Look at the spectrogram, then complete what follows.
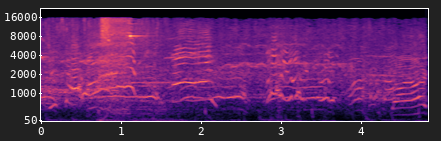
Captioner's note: yelling, Clapping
